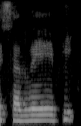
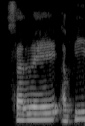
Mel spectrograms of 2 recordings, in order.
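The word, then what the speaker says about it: सर्वेऽपि: जैसे सर्वे अपि, सर्वे धन अपि है सभी लोग, इसको हम कहेंगे सर्वेपि। सर्वेपि नहीं, सर्वेपि, सर्वे अपि नहीं कहेंगे। तो इसको समझ लें, सर्वे अपि नहीं कहेंगे, सर्वेपि कहेंगे। वे के साथ ही हम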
